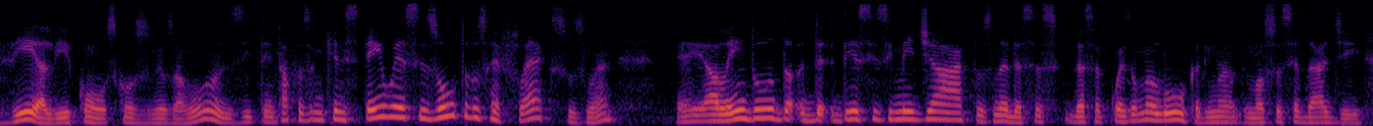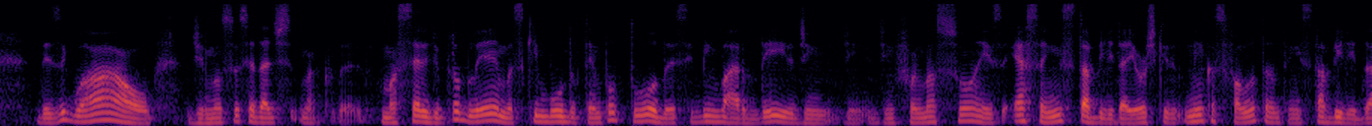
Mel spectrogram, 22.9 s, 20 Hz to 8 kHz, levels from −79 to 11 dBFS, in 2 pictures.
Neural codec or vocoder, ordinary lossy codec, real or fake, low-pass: codec, 16 kHz, 0.3 kbps, FocalCodec; AAC, 48 kbps; fake; 7.2 kHz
